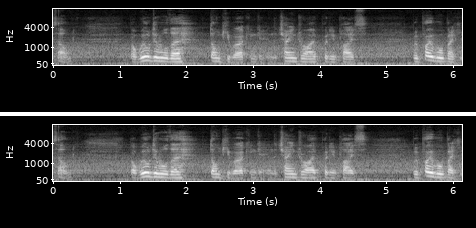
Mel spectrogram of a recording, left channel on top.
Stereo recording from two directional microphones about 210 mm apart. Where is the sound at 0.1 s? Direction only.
20° left (ahead or behind).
